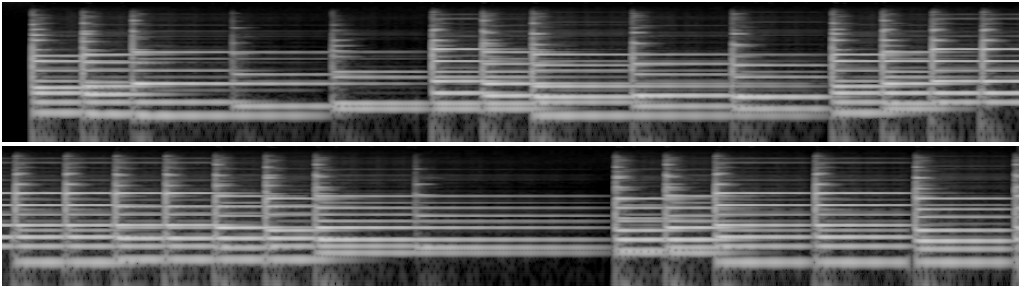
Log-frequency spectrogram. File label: vibraphone; He Is Lord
